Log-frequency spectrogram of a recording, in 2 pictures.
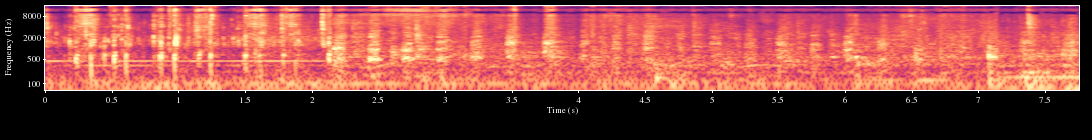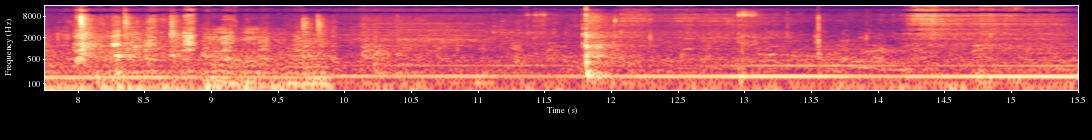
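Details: Tired after trail walking at Pine Island trails, a male Bernese mountain dog on his first hike breathes in fast, rough pants, close to four per second, over low steady hum and faint music-like tones.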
